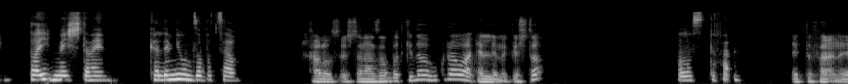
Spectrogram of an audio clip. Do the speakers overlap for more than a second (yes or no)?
no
